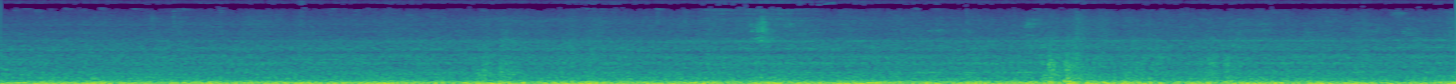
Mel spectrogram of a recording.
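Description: Steady low rumble of an NJ Transit Comet passenger coach running at speed, heard from inside the car, with a few faint knocks along the way.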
